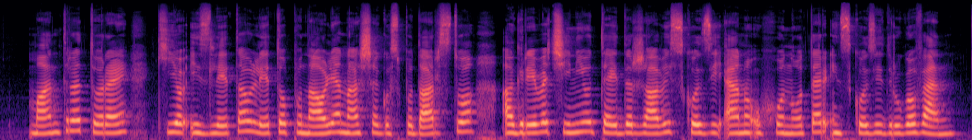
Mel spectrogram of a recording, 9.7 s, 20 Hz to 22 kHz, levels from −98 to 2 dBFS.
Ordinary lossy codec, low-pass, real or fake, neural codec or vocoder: none; 19.8 kHz; real; none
